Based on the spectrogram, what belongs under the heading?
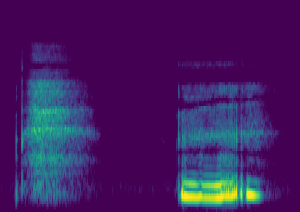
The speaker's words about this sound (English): Your yawning is making me yawn.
